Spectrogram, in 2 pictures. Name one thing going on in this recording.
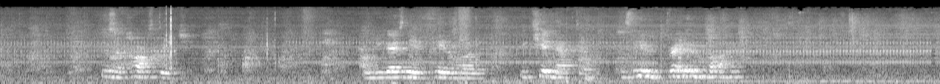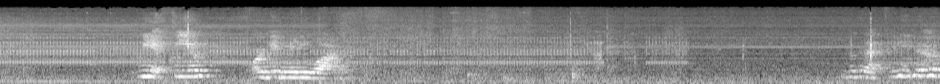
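A young boy talks nearby.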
